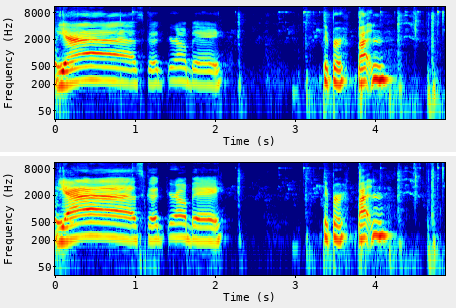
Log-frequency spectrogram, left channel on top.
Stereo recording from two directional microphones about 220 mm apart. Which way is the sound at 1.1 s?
50° right (ahead or behind).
